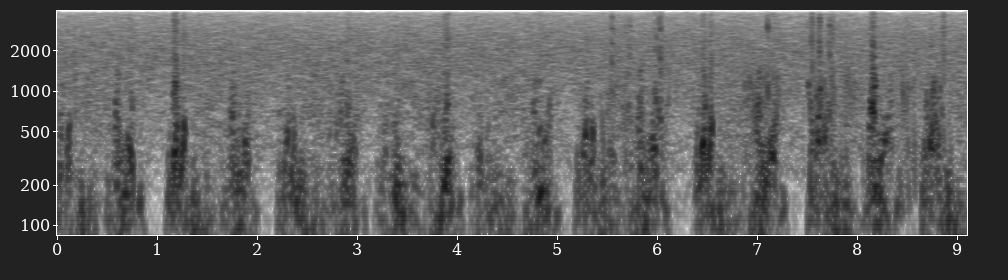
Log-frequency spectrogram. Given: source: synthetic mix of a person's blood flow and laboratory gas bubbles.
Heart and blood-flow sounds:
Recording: Doppler ultrasound of blood flow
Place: precordium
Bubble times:
5.43-5.80 s: bubbles
5.90-5.93 s: bubbles
5.97-6.15 s: bubbles
6.35-6.38 s: bubbles
6.79-7.29 s: bubbles
7.50-8.00 s: bubbles
8.42-8.97 s: bubbles
From the record:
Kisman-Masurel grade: 221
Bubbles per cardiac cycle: several, 3 to 8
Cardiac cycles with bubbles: 10 to 50%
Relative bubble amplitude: barely perceptible (0.100 to 0.250)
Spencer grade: 2 (many but less than half of the cardiac periods contain bubble signals, singularly or in groups)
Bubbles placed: only in the low amplitude regions of the cardiac cycle

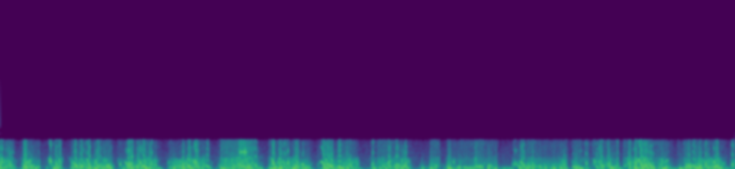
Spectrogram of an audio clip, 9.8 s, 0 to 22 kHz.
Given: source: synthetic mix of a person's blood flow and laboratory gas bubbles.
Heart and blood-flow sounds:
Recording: Doppler ultrasound of blood flow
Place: precordium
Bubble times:
0.00-0.23 s: bubbles
0.27-0.56 s: bubbles
0.62-0.85 s: bubbles
0.91-1.54 s: bubbles
1.57-2.15 s: bubbles
2.22-2.84 s: bubbles
2.90-3.52 s: bubbles
3.57-4.16 s: bubbles
4.24-4.80 s: bubbles
4.94-5.49 s: bubbles
5.71-5.87 s: bubbles
5.94-6.66 s: bubbles
6.81-7.56 s: bubbles
7.60-8.27 s: bubbles
8.30-8.97 s: bubbles
9.04-9.68 s: bubbles
9.73-9.81 s: bubbles
From the record:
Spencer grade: 4 (maximum detectable bubble signal sounding continuously throughout systole and diastole of every cardiac period, and overriding the amplitude of the normal cardiac signals)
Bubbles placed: anywhere in the cardiac cycle

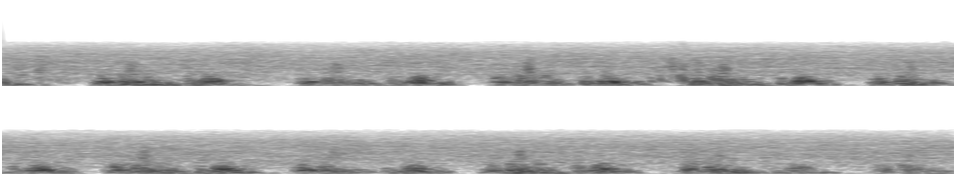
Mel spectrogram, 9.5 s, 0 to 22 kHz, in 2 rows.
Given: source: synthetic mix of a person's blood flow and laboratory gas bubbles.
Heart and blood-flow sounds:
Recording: Doppler ultrasound of blood flow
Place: precordium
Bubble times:
3.22-3.60 s: bubbles
From the record:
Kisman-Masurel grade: 112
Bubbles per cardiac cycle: 1 to 2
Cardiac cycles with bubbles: 1 to 10%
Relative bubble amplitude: moderate (0.250 to 0.450)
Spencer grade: 1 (occasional bubble signal discernible with the cardiac motion signal, with majority of cardiac periods free of bubbles)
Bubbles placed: anywhere in the cardiac cycle

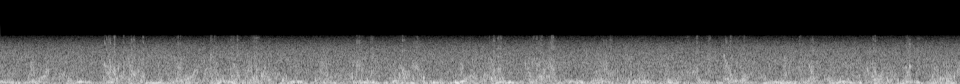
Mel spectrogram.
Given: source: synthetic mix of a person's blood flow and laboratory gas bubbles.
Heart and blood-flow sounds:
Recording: Doppler ultrasound of blood flow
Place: precordium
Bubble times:
0.00-0.18 s: bubbles
0.60-0.82 s: bubbles
1.00-1.48 s: bubbles
1.58-1.85 s: bubbles
2.03-2.77 s: bubbles
2.80-2.90 s: bubbles
3.11-3.35 s: bubbles
3.45-3.85 s: bubbles
3.96-4.28 s: bubbles
4.38-4.44 s: bubbles
4.64-5.08 s: bubbles
5.21-5.66 s: bubbles
5.97-6.49 s: bubbles
6.83-7.16 s: bubbles
7.21-7.54 s: bubbles
7.81-8.60 s: bubbles
8.65-8.97 s: bubbles
9.03-9.22 s: bubbles
9.33-9.61 s: bubbles
From the record:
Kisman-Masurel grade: 342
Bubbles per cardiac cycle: rolling drumbeat, 9 or more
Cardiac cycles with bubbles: 100%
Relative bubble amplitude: moderate (0.250 to 0.450)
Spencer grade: 3 (all of the cardiac periods contain showers or single bubble signals, but not dominating or overriding the cardiac motion signals)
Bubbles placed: anywhere in the cardiac cycle

